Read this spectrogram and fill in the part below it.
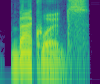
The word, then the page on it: backwards: British English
